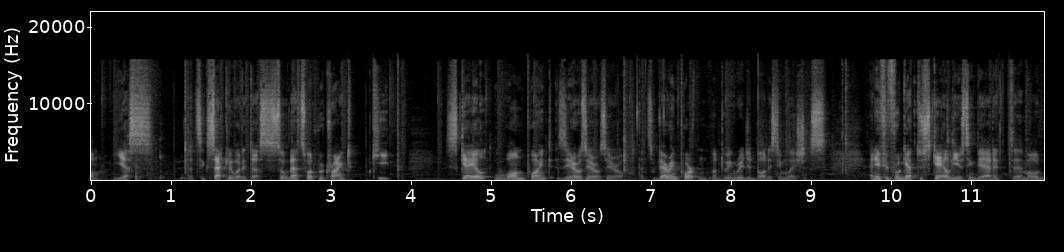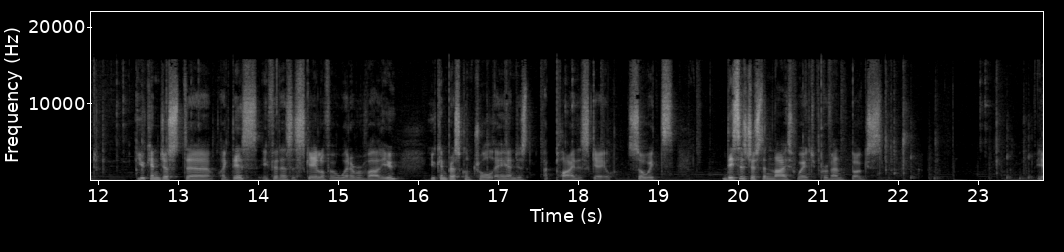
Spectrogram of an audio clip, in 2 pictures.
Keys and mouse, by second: 0.8 middle click, 1.1 n, 4.7 click, 6.6 alt+a, 7.2 middle click, 9.3 KP_1, 9.9 middle click, 10.3 click, 10.7 Tab, 12.0 s, 12.4 Tab, 12.8 s, 16.7 ctrl+a, 20.9 alt+a, 21.9 ctrl+s, 23.3 shift+middle click, 23.5 middle click.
